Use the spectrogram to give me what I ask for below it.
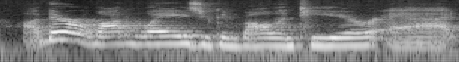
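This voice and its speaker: With an American accent, a woman speaks fairly slowly in a fairly high pitch, amid noticeable background noise and audible room echo. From Texas, Waco. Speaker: veterinarian. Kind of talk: interview.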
